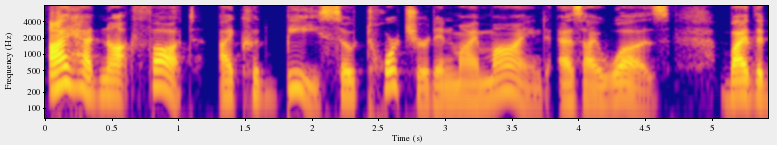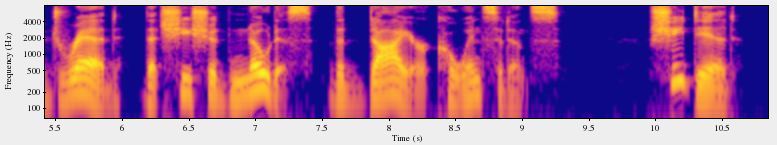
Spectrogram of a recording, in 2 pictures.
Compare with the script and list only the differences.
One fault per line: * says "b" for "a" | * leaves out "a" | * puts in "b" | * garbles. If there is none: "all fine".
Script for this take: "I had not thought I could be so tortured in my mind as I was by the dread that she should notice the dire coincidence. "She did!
all fine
